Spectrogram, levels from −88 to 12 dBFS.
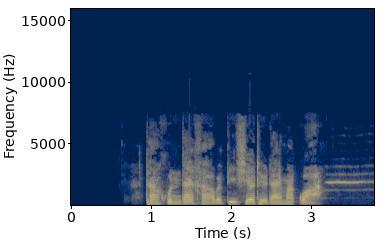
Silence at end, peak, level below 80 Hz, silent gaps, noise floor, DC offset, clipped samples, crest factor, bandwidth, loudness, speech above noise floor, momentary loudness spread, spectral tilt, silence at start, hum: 0.05 s; 0 dBFS; -60 dBFS; none; under -90 dBFS; under 0.1%; under 0.1%; 18 dB; 7.6 kHz; -17 LUFS; over 74 dB; 10 LU; -5.5 dB/octave; 0.8 s; none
